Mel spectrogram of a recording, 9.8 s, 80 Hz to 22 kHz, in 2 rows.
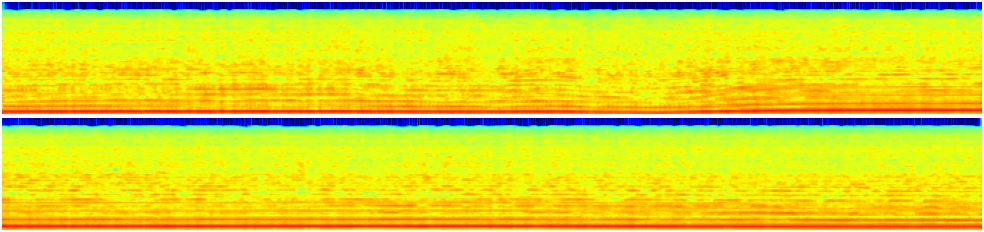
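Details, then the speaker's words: Laser four-stroke model engine from a Flair DR1, earlier no compression and would not start; after the carb, which had lost its factory settings, was reset, it runs cleanly: steady high buzz dips briefly, then holds slightly higher, needle not leaned out. "Well, there you go. That was a resounding success. I didn't even attempt to lean the needle out. I just know it runs and I'm happy with that."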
